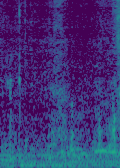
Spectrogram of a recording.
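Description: A zipper slides briefly and quietly on the pocket of a thin blue canvas pool bag, with faint rustling around it.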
